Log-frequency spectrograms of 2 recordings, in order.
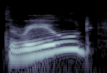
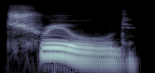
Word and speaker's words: thrilled: Now just be careful, because there's a TH at the start, so make sure you pronounce that correctly instead of saying trilled, trilled with just a T sound.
